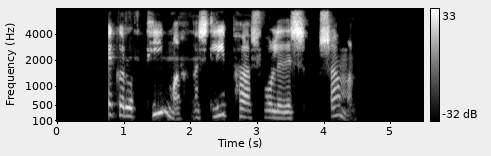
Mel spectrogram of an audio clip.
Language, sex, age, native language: Icelandic, female, 30-39, Icelandic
